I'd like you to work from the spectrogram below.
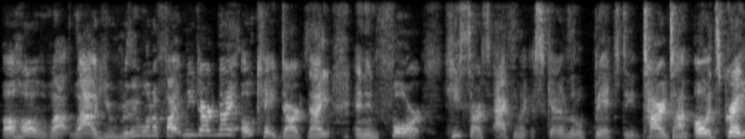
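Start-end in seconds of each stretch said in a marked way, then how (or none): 0.0-3.3 goading, mocking, taunting trash-talk jeer. Retelling how Riddler taunts as the player gets closer: imitating Riddler taunting. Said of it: "he starts talking more shit".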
